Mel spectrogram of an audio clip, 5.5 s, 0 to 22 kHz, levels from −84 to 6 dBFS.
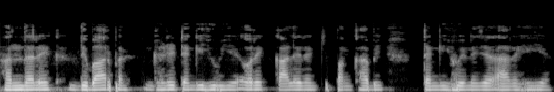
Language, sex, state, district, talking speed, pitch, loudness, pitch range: Hindi, male, Jharkhand, Ranchi, 225 wpm, 145 Hz, -18 LUFS, 140-145 Hz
